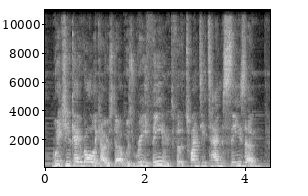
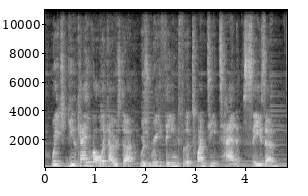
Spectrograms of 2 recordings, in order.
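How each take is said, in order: The two takes are said the same way.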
